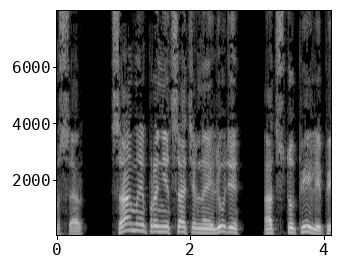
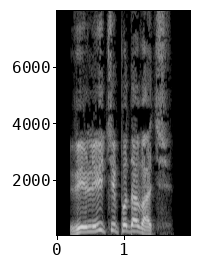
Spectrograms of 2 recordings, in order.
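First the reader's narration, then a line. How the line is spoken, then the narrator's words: Loud shout. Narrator (Russian): Дебре громко крикнул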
